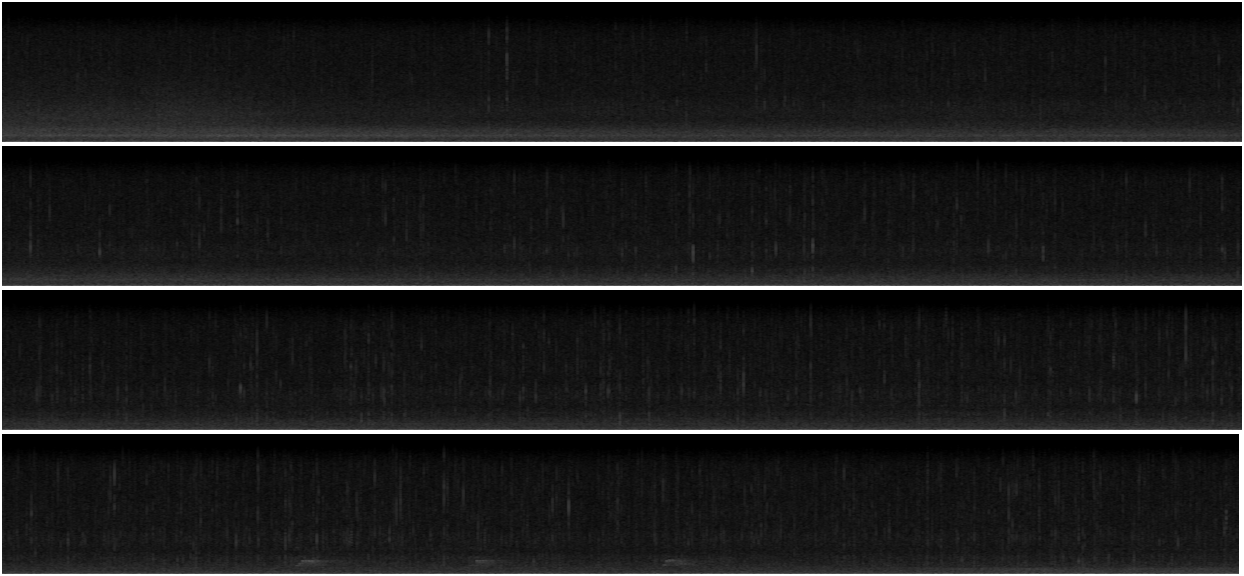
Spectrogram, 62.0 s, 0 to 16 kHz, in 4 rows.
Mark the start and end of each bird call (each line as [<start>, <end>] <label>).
[49.95, 55.35] Red-bellied Woodpecker (Melanerpes carolinus)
